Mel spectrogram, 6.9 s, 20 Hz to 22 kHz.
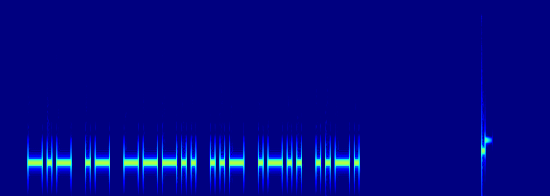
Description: Morse code, heard as a keyed tone, about 20 wpm, 700 Hz. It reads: KA8ULF
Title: USA Call Signs - 8x Character Spacing - 20wpm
